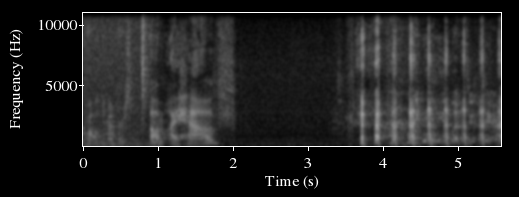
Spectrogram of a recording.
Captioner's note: laughs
